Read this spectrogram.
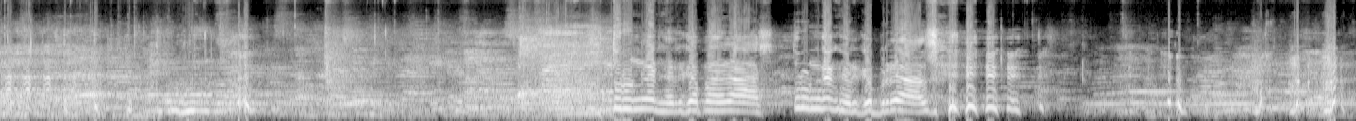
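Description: A group of people talk and laugh in a room.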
